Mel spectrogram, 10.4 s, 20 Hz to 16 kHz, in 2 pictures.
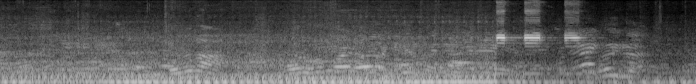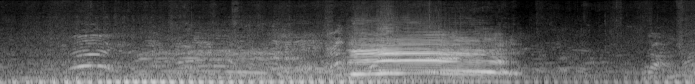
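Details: Sahiwal bull calves for sale at a Monday cattle market in Dinajpur district, Bangladesh, March 2025; one loud drawn-out moo near the end stands out over a steady engine hum, with men bargaining over prices.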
